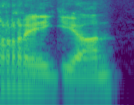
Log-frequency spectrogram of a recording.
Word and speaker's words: Eregion: I pronounced it properly. Yes. Eregion.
